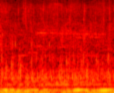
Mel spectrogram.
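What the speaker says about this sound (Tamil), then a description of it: "பார்த்தீங்களா நல்லா கொதிக்க ஆரம்பிச்சிருச்சு." Country chicken soup boiling in a pot, a steady close bubbling and simmering wash with a low rumble underneath, continuous and even throughout.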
